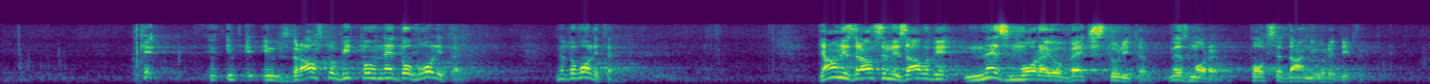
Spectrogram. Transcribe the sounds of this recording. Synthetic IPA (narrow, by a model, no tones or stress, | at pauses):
ke | ininzd̪ɾawst̪ʋɔʋit̪onɛd̪ɔʋoːlit̪ɛ̰ | nɛd̪ɔʋoːlit̪ɛ̰ | jaːwnizd̪ɾaːwst̪ʋɛnizaːʋɔd̪inɛzmoːɾajɔʋɛt͡ʃst̪ɔɾiːt̪ɛ̰wnɛzmoːɾa̰jɔ̰pɔsɛd̪aːnjiuɾɛd̪ḭːt̪ʋḭ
